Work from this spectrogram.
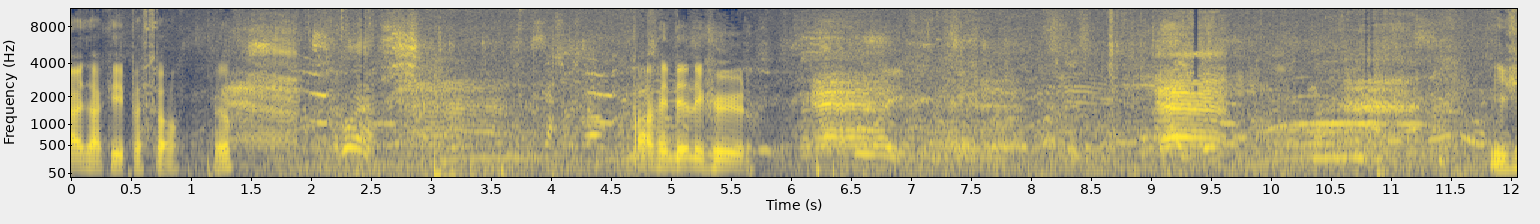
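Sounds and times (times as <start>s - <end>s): sheep bleating: 1.2s - 4.0s, 6.0s - 11.5s.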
